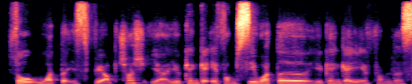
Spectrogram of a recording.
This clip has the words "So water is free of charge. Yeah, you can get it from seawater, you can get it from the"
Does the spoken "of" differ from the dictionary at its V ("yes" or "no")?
yes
